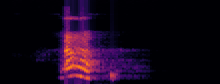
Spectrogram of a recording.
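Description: A young woman exclaims in surprise close by.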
